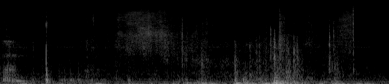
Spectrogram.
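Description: A page of a book rustles as it turns, close by.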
